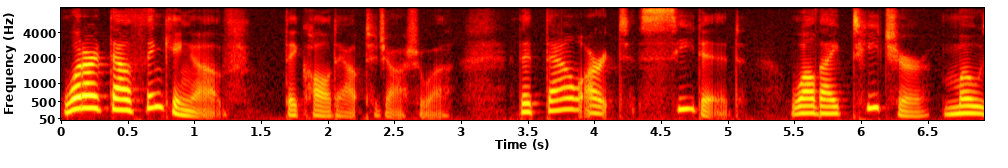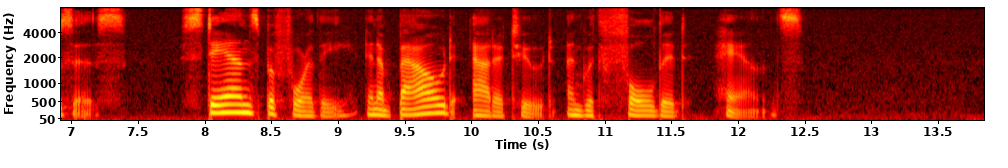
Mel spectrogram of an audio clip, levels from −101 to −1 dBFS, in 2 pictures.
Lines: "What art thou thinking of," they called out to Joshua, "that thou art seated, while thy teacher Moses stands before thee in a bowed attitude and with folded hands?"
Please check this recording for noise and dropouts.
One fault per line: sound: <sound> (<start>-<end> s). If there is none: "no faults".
no faults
